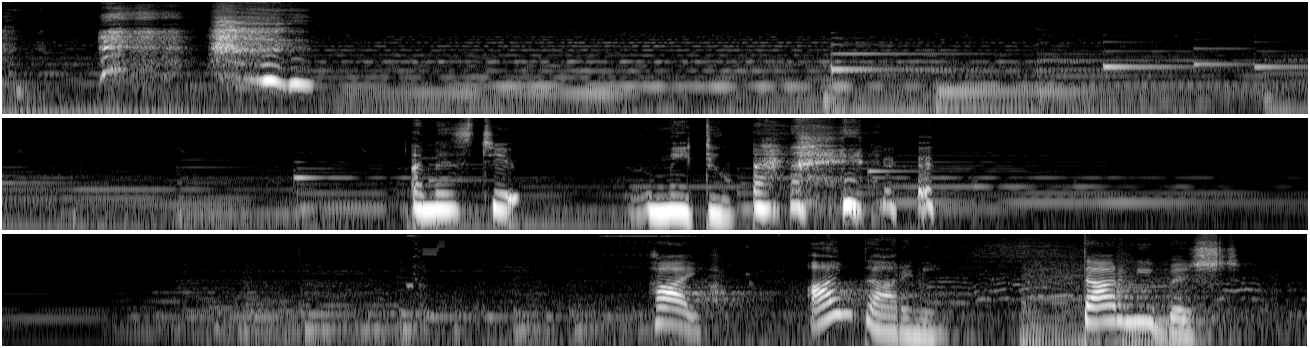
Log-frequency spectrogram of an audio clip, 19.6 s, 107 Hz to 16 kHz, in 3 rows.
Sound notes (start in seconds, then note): 10.3 Amy chuckles; 14.9 machine sound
